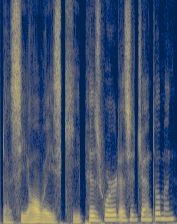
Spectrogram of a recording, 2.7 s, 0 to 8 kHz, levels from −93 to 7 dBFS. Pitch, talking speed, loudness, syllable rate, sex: 135 Hz, 205 wpm, -17 LUFS, 4.7 syllables/s, male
